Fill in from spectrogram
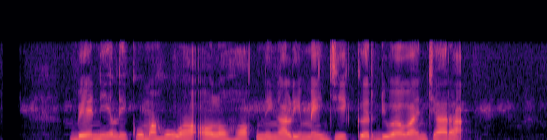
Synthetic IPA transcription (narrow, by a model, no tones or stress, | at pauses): bɛnilikumaɦuwaʔɔlɔɦɔk̚niŋalimɛd͡ʒikɨrdiwawaɲt͡ʃaɾa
